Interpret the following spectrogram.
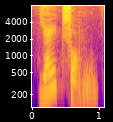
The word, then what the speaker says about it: яйцо: Next example, let's take this one, which is яйцо. Яйцо. Яйцо, meaning egg, and its plural form will be яйца. Яйца. So here again, the stress changes to the first syllable, яйцо, but яйца.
